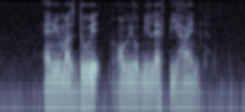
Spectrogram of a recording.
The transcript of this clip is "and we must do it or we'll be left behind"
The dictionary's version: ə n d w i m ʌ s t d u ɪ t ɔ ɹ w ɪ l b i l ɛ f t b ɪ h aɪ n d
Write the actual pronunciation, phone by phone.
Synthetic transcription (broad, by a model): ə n w i m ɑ s d u ɪ t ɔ w w ɪ l b i l ɛ f t b ɪ h aɪ n d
